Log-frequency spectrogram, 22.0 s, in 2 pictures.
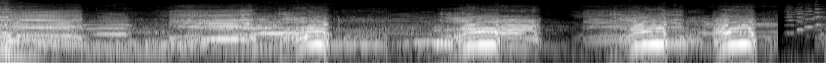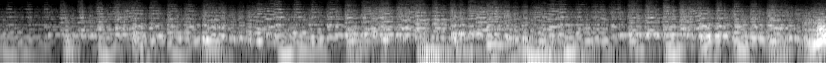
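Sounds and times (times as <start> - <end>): violin music: 0.0 - 0.7, 10.5 - 22.0
cattle mooing: 0.0 - 10.4, 21.7 - 22.0.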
